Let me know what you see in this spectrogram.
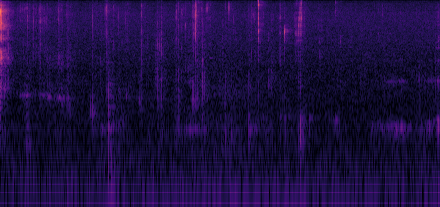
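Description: Faint close-mic chewing of a mouthful of food: scattered soft clicks and ticks, with a sharper bite at the very start.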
